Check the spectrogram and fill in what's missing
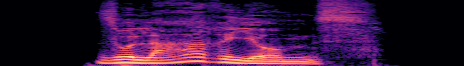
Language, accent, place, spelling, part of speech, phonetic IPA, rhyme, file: German, Germany, Berlin, Solariums, noun, [zoˈlaːʁiʊms], -aːʁiʊms, De-Solariums.ogg
- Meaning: genitive of Solarium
